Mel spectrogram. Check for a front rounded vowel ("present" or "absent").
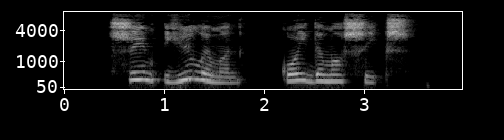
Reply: present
